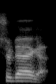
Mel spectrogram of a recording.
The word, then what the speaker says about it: Tredegar: So they all fuck it up, and we were saying it right, but apparently it's Tredega.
